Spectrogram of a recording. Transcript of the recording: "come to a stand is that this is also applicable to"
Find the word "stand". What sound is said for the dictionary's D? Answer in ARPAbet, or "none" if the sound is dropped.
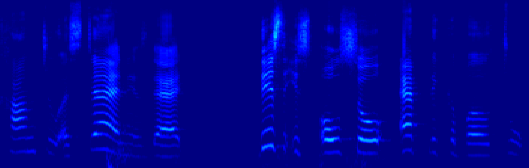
none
